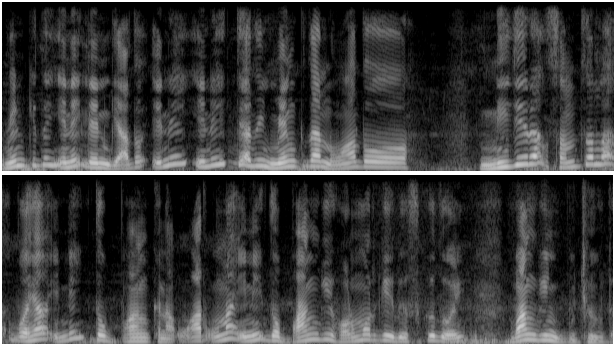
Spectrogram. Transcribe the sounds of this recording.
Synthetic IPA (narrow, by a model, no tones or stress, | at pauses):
mɛnkɛd̪əɲɛnɛc̚lɛnɡɛjaʔd̪ɔʔɛnɛcɛnɛc̚t̪ɛad̪iɲmɛŋkd̪anɔwad̪ɔ | nid͡ʒɛɾaʔsant̪alaʔbəɦjawʔɛ̰nɛc̚d̪ɔbaŋkana̰ʔaɾɔ̰naʔinic̚d̪ɔbaŋɡiɦɔɽmɔɾɡɛɾəskəd̪ɔjbaŋɡiɲbud͡ʒʱəwd̪ɔ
